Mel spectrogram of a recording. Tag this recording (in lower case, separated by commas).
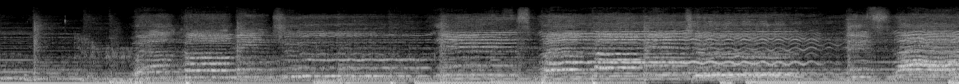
singing, christmas music, choir, gospel music, music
